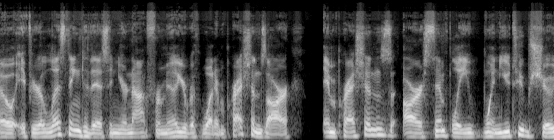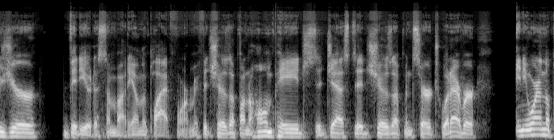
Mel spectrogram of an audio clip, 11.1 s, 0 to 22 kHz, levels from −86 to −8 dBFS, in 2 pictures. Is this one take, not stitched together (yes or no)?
yes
